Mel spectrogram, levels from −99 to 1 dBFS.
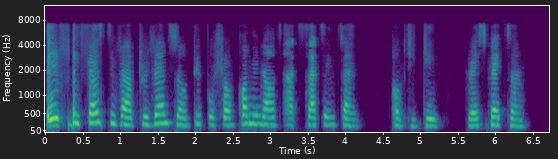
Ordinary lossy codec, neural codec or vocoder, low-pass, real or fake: AAC, 32 kbps; codec, 16 kHz, 1 kbps, FreqCodec, smaller model; 7.2 kHz; fake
